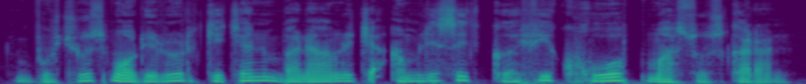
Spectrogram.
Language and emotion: Kashmiri, fearful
